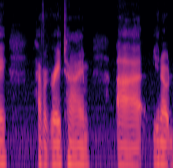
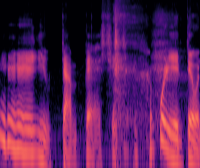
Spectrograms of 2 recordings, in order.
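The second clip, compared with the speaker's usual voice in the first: swooping voice, words pushed out the mouth corner; 4 semitones higher than usual. Showing how to do Peter Griffin, talking out the side of the mouth. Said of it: "take it over here to the side of the mouth, it really starts to sound like it".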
